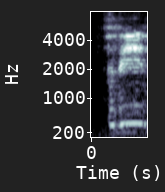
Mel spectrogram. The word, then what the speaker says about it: vrede: We say peace, but Belgium. just peace as well. Vrede, Okay. vrede, vrede, Vrede? vrede, yeah, bro. Vrede. Vrede, like, bro, I write it. Spell it. Yeah, vrede with a V.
